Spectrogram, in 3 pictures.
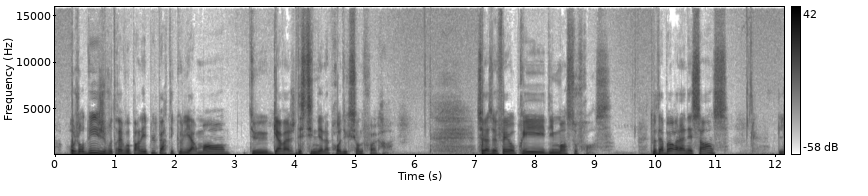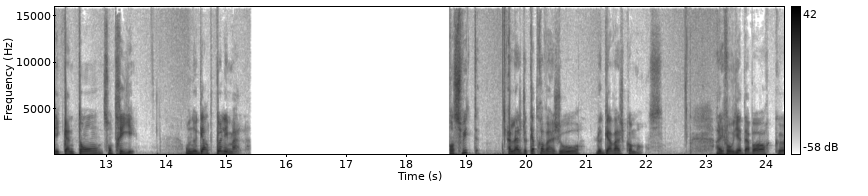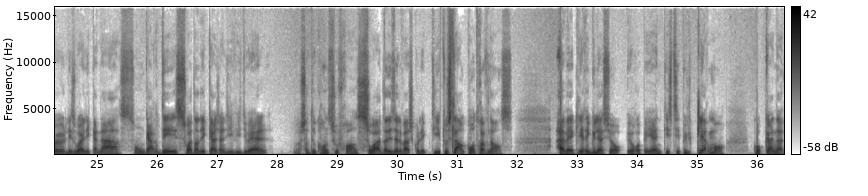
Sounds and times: Speech: 0.2s - 5.7s, 7.0s - 9.3s, 9.9s - 11.2s, 12.0s - 13.5s, 14.3s - 15.4s, 18.8s - 22.3s, 23.2s - 32.0s, 32.6s - 36.4s.

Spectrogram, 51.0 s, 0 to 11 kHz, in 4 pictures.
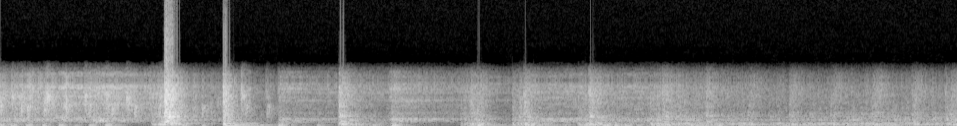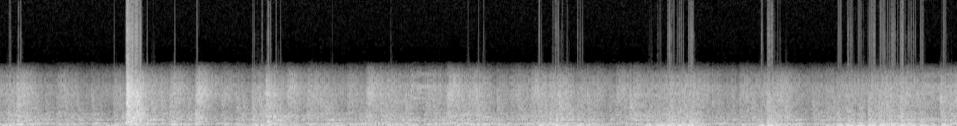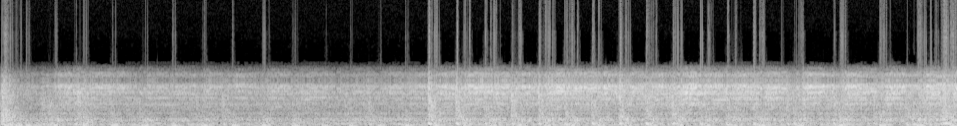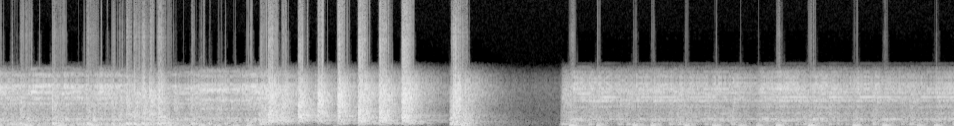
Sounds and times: Jazz: 0.0s - 42.2s.

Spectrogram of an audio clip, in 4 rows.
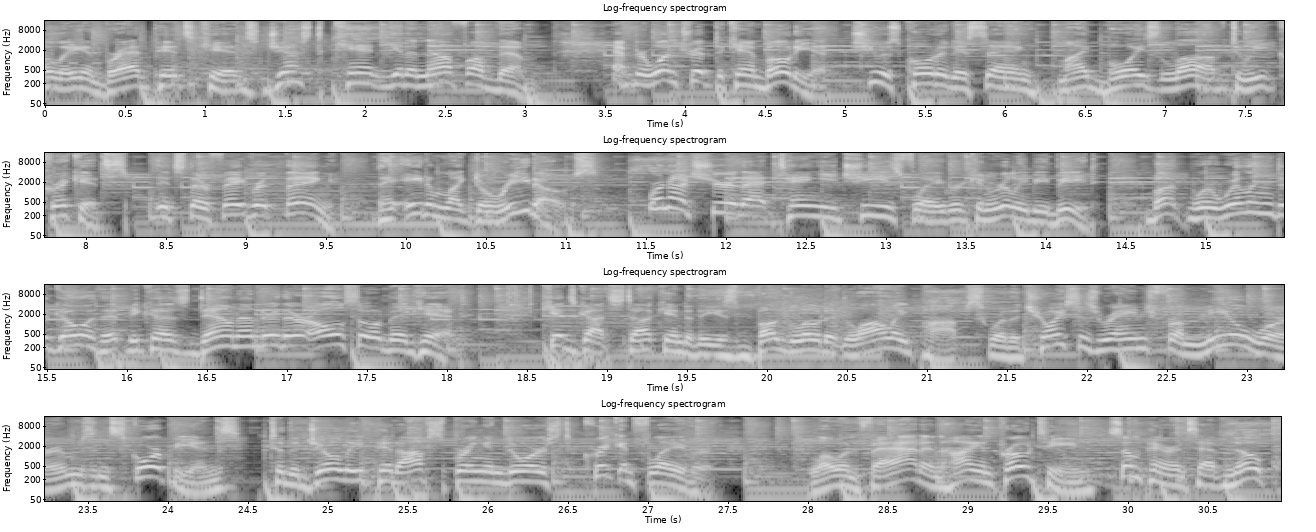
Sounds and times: Speech: 0.0s - 27.4s, 28.0s - 30.9s
Music: 0.0s - 30.9s.

